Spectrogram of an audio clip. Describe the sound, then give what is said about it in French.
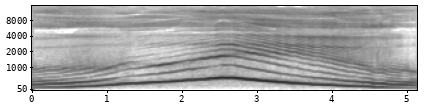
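A single voice slides smoothly from a low pitch up to a high peak and back down again, a vocal siren exercise, in one continuous, steady glide lasting about five seconds. “Je vous ai déjà parlé des sirènes aussi. Donc, euh, de, de, prendre votre plus grave”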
